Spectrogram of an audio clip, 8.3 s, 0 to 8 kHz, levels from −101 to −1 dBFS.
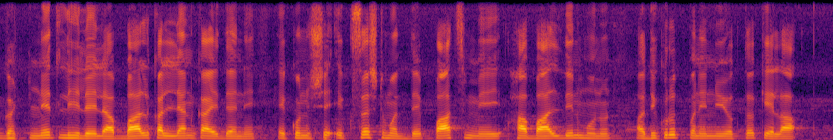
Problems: none marked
